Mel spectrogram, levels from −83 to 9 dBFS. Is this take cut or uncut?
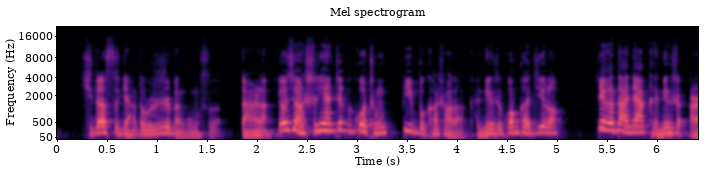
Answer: cut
